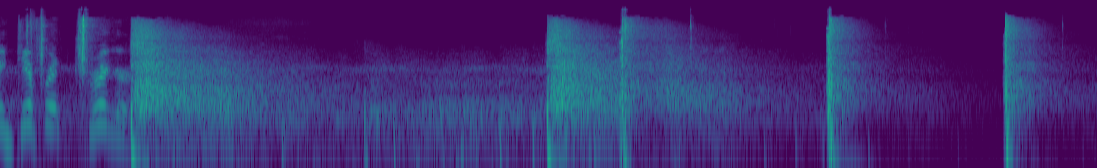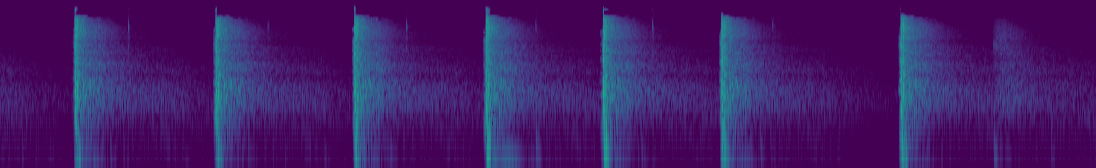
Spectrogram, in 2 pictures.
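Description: A pistol fires loud shots one after another outdoors, each crack echoing away.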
